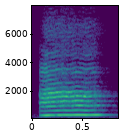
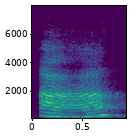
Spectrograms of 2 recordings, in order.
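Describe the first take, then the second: First: The pitch stays high and level throughout. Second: The pitch dips low, then rises slightly. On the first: It sounds like opening up for the doctor. "Now let's go back from the first tone" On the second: It sounds helpless. "You're helpless"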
